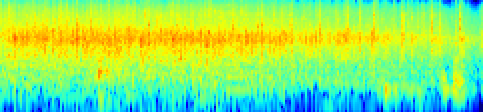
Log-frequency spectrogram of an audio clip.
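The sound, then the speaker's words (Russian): Audience in a hall applauding a guest on a live talk show, thick sustained clapping that thins slightly toward the end as a faint voice comes in. “Давайте еще раз похлопаем ее.”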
